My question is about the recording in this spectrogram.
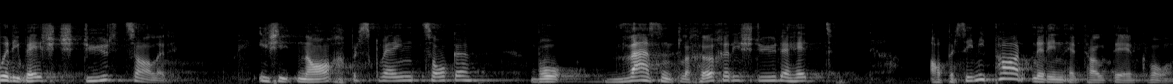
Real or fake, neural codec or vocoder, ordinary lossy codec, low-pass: fake; codec, 16 kHz, 16 kbps, FunCodec, trained on LibriTTS, 50 frames a second; none; 7.2 kHz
